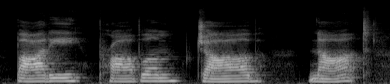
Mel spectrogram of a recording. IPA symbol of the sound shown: ɑ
